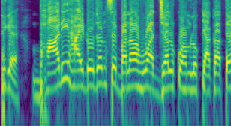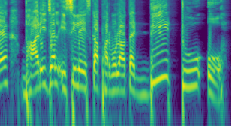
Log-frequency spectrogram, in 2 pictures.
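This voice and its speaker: Male teacher, playful coaxing lecture style, high and animated. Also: moderate pace, dry recording. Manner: playful, repetitive, coaxing students with "babu". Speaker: chemistry teacher. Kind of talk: classroom lecture.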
